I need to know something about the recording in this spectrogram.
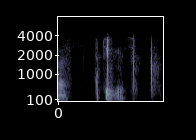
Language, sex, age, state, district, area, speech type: Bengali, male, 30-45, West Bengal, Purulia, urban, conversation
